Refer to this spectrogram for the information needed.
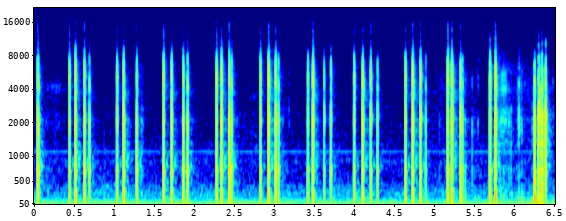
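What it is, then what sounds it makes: Smartphone in plastic case, fingernail tapping. Fingernails tap and scratch the back of a solid, hand-sized smartphone in a light blue plastic/silicone case. About 30 sharp, bright clicks come in quick clusters of two to four, each dying away almost instantly over a faint background hiss.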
